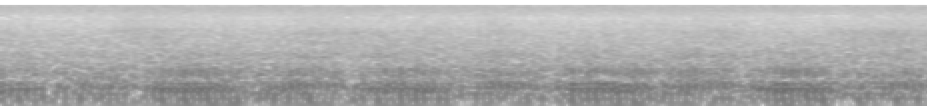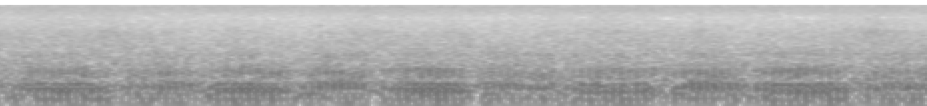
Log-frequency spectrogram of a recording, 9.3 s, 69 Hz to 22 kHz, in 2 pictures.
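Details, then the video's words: Purring from Io the cat, a male pet who loves being petted, recorded 3/16/18: a continuous deep rumble swelling and easing in repeated breaths, roughly once a second, with a quiet background. "Petting Io the Kitty Cat / ASMR Cat Purring"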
